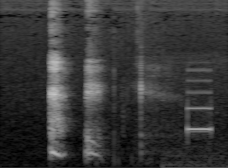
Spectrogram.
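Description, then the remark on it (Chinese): A single short electronic tone from an incoming call on a mobile phone, clear and steady, sounds near the end, after two sharp coughs or throat-clearing sounds and a faint click. No one speaks. “哎，算了，我先接电话看看是什么情况吧。”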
